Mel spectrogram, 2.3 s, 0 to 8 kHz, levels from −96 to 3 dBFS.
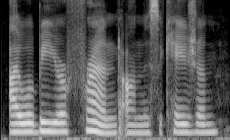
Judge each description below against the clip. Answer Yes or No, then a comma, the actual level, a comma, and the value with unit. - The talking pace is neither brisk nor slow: No, fast, 210 wpm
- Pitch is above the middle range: No, medium, 180 Hz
